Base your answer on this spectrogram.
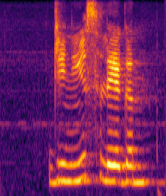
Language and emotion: Russian, neutral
